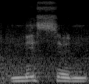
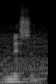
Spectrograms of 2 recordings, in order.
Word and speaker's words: Nissan: It's a Nissan, yes. Is that the correct pronunciation? Nissan. Whatever country is says it differently.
